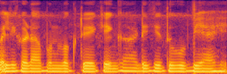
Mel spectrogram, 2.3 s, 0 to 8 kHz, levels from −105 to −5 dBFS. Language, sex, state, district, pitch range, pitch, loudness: Marathi, male, Maharashtra, Aurangabad, 115-125 Hz, 120 Hz, -17 LUFS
